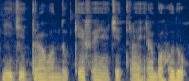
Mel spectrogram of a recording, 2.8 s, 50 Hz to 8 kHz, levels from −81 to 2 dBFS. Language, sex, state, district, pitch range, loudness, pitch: Kannada, male, Karnataka, Bangalore, 105-110 Hz, -18 LUFS, 110 Hz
